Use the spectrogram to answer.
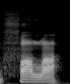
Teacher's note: exemplo de novo em verbos no infinitivo como falar por ex é muito comum praticamente a regra que o r final não seja pronunciado na fala coloquial dizendo-se então falá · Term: Elisão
